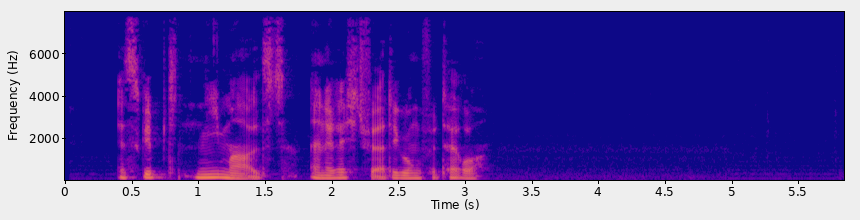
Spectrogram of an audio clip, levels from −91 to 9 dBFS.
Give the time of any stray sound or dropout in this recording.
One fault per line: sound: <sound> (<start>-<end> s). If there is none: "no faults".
no faults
